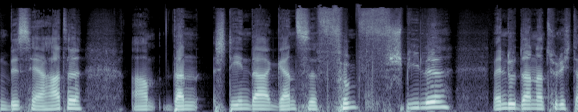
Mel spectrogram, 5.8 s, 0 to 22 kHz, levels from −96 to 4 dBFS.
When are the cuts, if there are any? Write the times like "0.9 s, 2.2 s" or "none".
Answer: 4.9 s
